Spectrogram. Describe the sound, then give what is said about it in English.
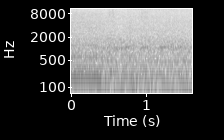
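A bus drives a group back to their hotel after leaving the Colosseum, with a steady, continuous engine rumble and road noise, even in loudness, with a brief low hum at the start and no voices. “The group left the Colosseum and stopped for some gelato, which is Italian ice cream, before taking the bus back to the hotel.”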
